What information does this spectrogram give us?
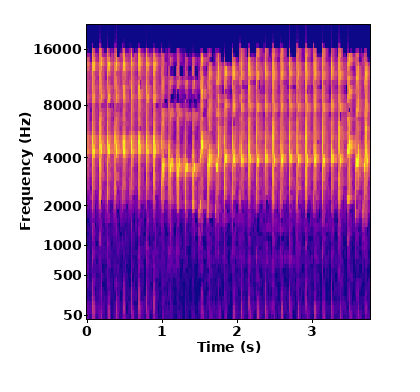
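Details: Lovebird giving a long ngekek trill, a song used to excite other lovebirds into singing: a rapid, steady run of sharp chirping notes, slightly dropping in pitch partway through, continuing without a break.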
